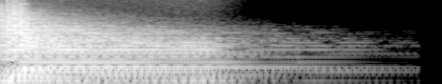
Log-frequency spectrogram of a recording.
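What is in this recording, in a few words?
A Minor, chord strum; Am strummed; JGuitar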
